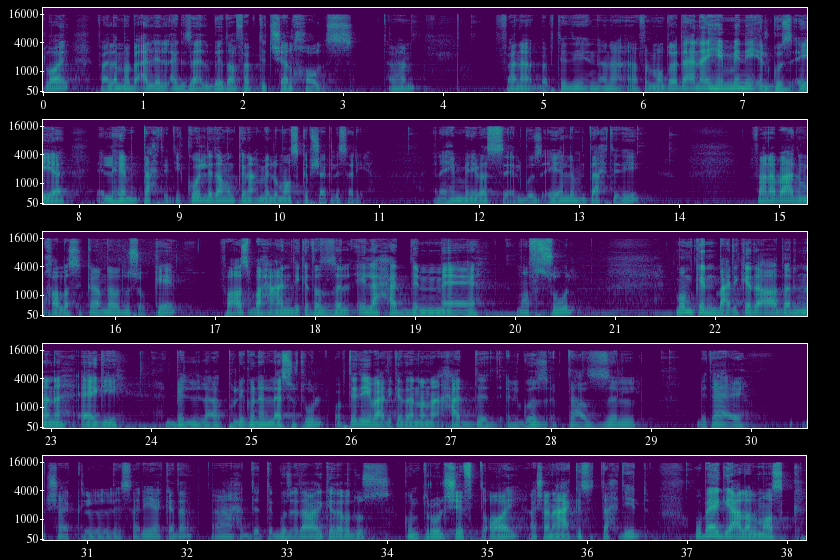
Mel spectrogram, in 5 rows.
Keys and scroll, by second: 17.4 alt+space, 21.5 space, 22.9 l, 23.8 space, 25.7 Escape, 25.7 space, 25.7 d, 34.0 Escape, 34.0 i, 34.5 i.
